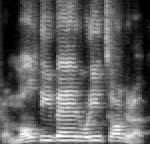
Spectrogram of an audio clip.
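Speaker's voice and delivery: mock disbelief, pitched well up; retold bafflement. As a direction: act out your own puzzled reply to your aunt. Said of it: "I'm like".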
